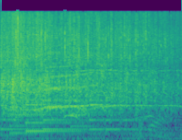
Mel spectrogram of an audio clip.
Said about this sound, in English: Whoops, they're still clapping. Pause it. They're still. See, it won't pause. Won't do diddly squat. Won't let me change it. A lot of clapping going on.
